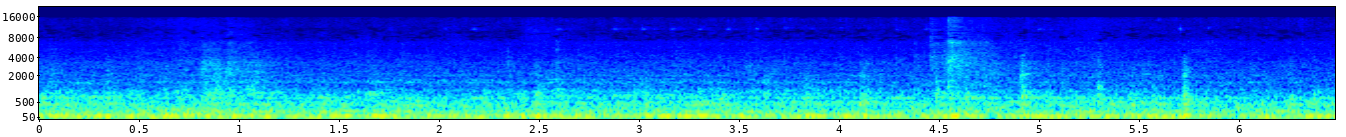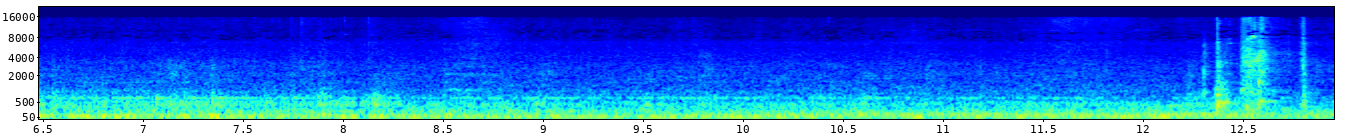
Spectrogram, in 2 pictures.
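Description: Steady low mechanical rumble with a faint constant hum, broken by a few light clicks.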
